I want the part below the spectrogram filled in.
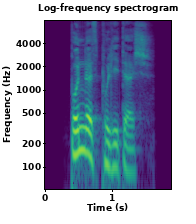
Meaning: federal policy
- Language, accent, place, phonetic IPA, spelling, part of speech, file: German, Germany, Berlin, [ˈbʊndəspoˌliːtɪʃ], bundespolitisch, adjective, De-bundespolitisch.ogg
